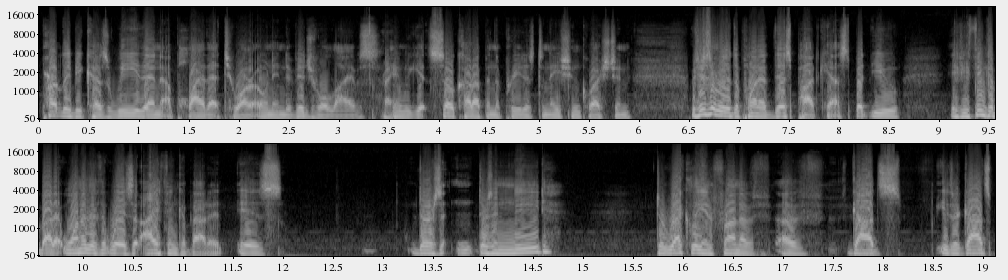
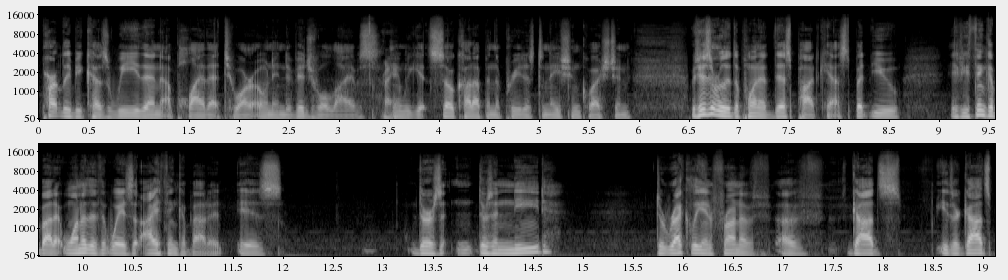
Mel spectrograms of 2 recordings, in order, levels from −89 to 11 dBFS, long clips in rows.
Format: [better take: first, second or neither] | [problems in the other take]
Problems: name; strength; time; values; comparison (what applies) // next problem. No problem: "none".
second | distortion; heavy; 14% of the sound clipped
